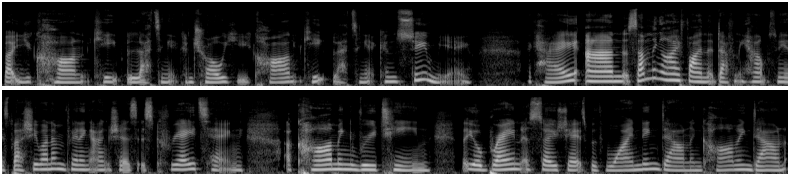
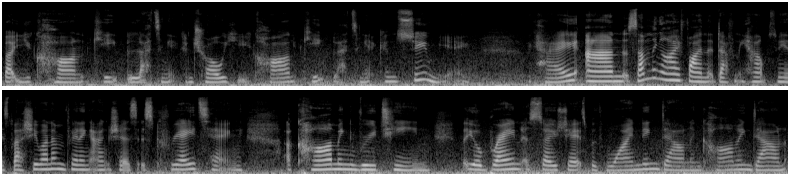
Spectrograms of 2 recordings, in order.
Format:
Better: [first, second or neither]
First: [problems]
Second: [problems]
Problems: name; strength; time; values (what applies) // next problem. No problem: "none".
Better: first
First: none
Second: low rumble; faint; throughout; 20 dB below the speech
